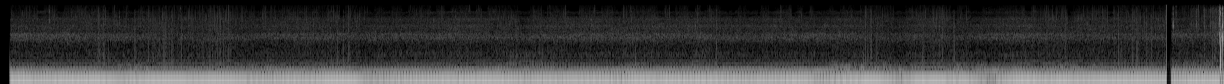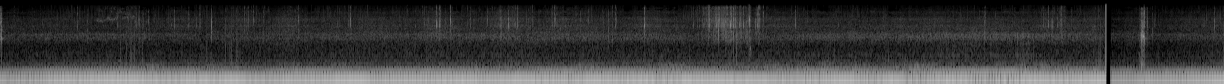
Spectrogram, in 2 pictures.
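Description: A jet ski engine drones steadily and loudly up close.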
